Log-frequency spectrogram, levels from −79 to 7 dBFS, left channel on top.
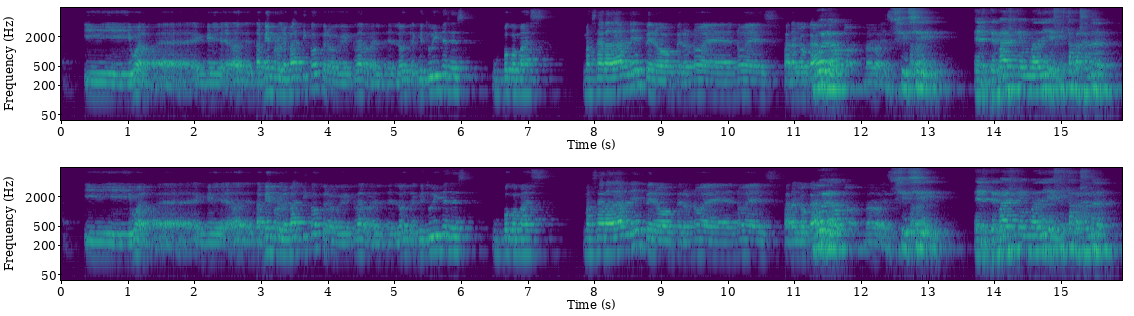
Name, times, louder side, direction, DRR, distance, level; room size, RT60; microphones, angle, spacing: voice 1, 0.3-6.0 6.5-7.2 7.8-12.5 12.7-12.9, left 1 dB, 75° left, 0 dB, 1.9 m, -32 dB
voice 2, 11.3-11.7 12.3-13.1 13.7-15.6, left 1 dB, 30° left, -4 dB, 1.9 m, -29 dB
11.0 x 6.6 x 4.4 m, 0.81 s
head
